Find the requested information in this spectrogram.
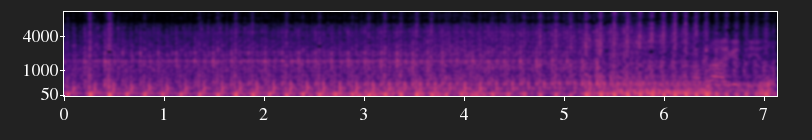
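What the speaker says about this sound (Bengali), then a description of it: "আমাদের যন্ত্রচালিত নাও তো স্টার্ট হলো।" A motorized fishing boat engine starts on the Brahmaputra river and settles into a loud, steady, rapid chugging putter, close by and continuous throughout.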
